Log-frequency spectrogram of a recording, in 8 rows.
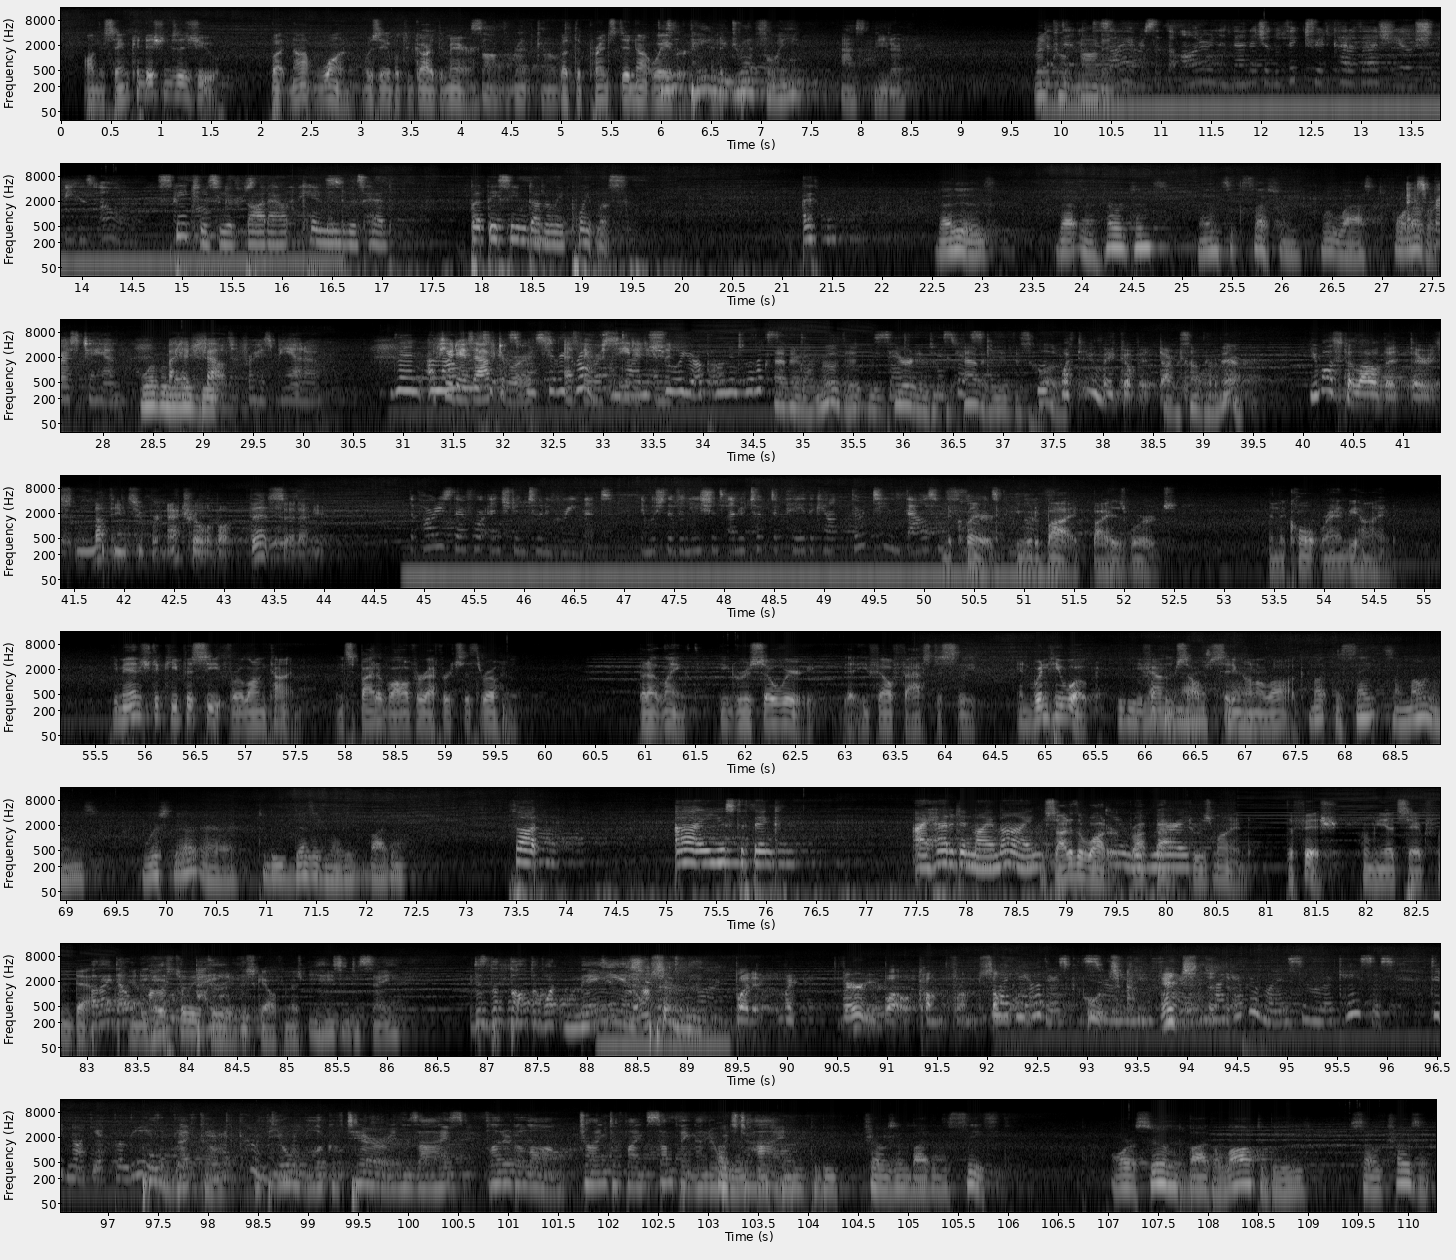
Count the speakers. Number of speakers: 9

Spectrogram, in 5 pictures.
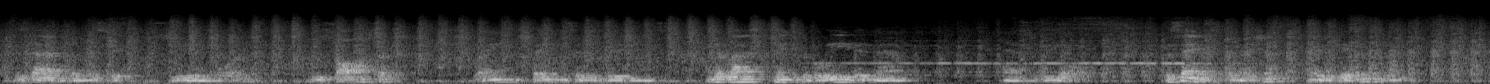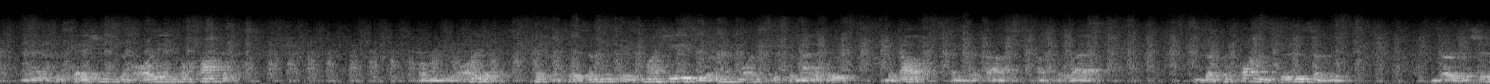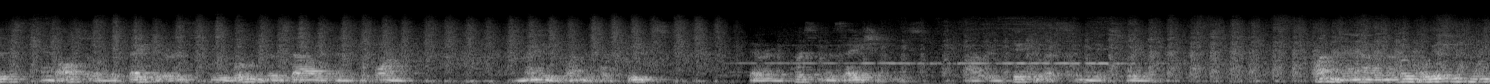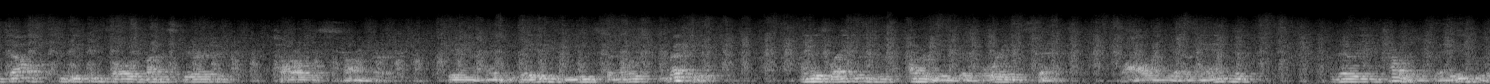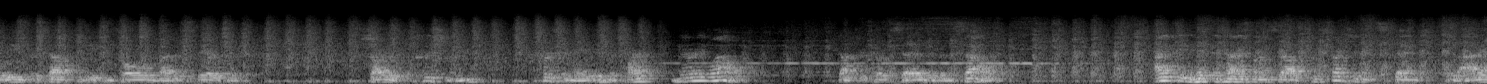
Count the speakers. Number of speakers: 1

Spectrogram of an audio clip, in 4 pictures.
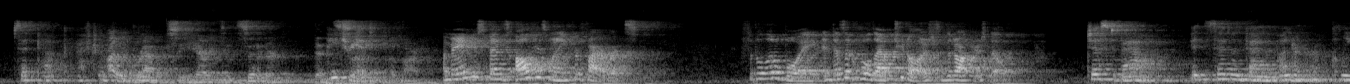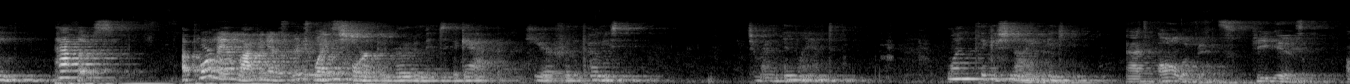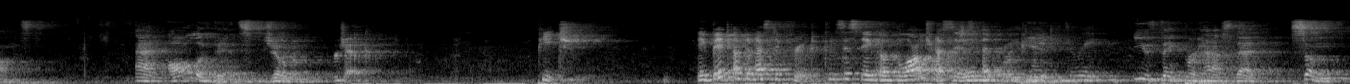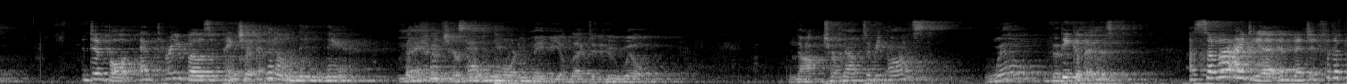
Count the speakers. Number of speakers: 3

